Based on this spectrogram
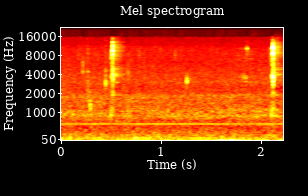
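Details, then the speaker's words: Dropped external hard drive just connected, activity light lit: two sharp clacks about 1.6 s apart over near silence while the platter spins. The head arm cannot read. "I don't know if you hear the little clack clack that is the arm which when you move the reading heads is not able to read and makes the clack clack"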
